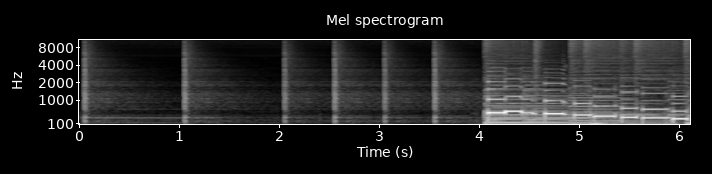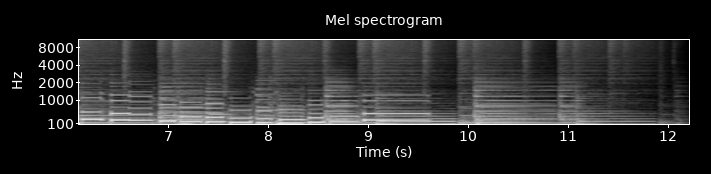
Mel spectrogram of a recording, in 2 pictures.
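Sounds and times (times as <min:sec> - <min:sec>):
guitar playing a scale exercise: 0:04.1 - 0:10.2.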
